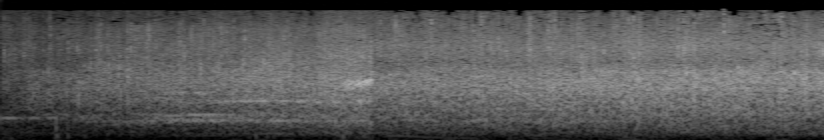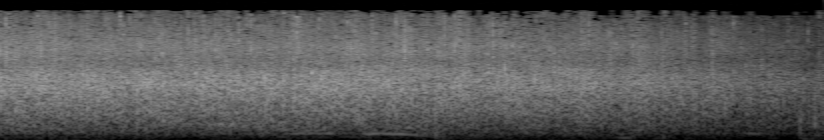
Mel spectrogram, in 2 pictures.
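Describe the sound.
An audience applauds to welcome a speaker at an evening event in Cologne, dense steady clapping swelling quickly, holding loud for several seconds, then easing off slightly toward the end.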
